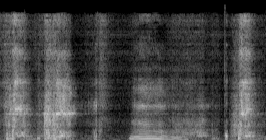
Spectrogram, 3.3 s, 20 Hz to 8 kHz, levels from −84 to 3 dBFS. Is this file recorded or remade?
remade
